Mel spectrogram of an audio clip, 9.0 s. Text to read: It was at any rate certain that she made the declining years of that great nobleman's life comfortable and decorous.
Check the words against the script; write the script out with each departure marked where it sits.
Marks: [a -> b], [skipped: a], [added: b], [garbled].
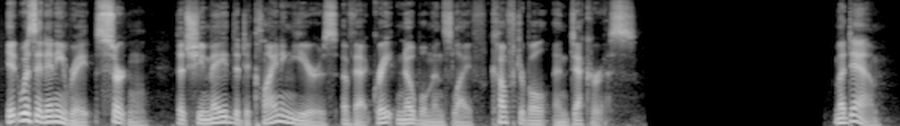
It was at any rate certain that she made the declining years of that great nobleman's life comfortable and decorous. [added: Madame]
